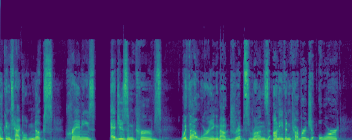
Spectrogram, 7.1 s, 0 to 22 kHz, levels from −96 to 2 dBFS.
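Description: Nothing in this speech clip points to a technical fault at any moment, so there's nothing here to flag.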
